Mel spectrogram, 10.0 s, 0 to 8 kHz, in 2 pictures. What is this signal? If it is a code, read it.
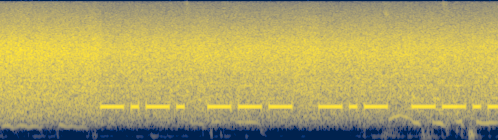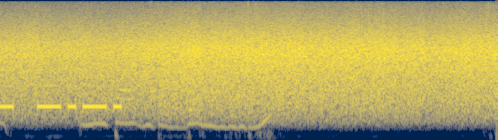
Morse code, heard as a keyed tone, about 16 wpm, 580 Hz, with radio static and speech in French. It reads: COKQC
